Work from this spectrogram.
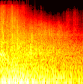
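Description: Confringo blasting spell in Hogwarts Legacy: a loud, deep explosive boom with a rumbling tail that fades over a second or so, alone without talking.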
